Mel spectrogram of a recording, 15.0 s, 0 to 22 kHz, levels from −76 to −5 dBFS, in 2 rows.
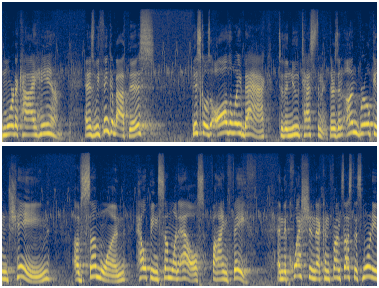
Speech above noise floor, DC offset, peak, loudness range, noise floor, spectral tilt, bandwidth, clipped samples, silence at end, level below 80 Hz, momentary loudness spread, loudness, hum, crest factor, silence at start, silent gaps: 23 dB; under 0.1%; 0 dBFS; 1 LU; -37 dBFS; -5 dB/octave; 18 kHz; under 0.1%; 0 s; -46 dBFS; 9 LU; -14 LUFS; none; 14 dB; 0 s; none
